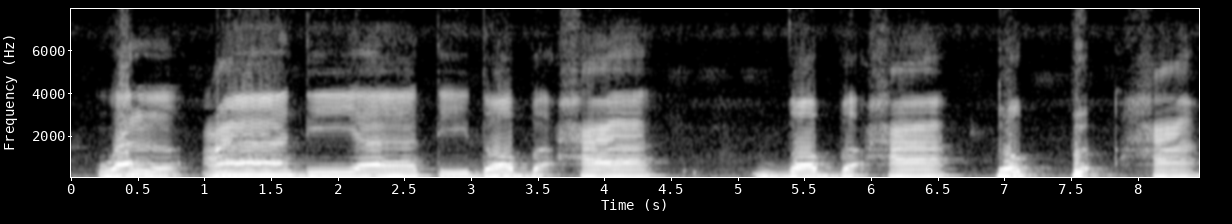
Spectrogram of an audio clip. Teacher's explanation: Nah, itu ada be-nya, dobha. Jadi dipantulkan ba-nya.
